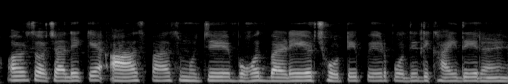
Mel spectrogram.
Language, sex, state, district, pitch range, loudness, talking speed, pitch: Hindi, female, Jharkhand, Sahebganj, 170-180 Hz, -25 LUFS, 175 wpm, 175 Hz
